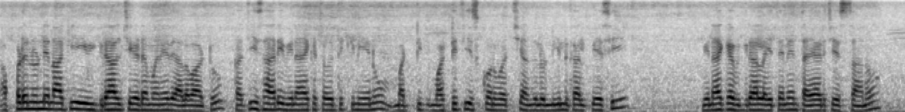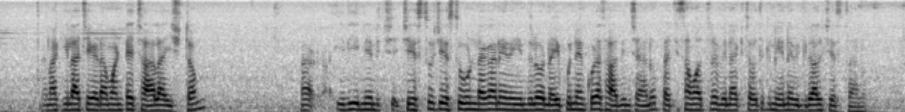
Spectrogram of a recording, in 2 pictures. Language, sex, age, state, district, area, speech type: Telugu, male, 18-30, Telangana, Medak, rural, spontaneous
